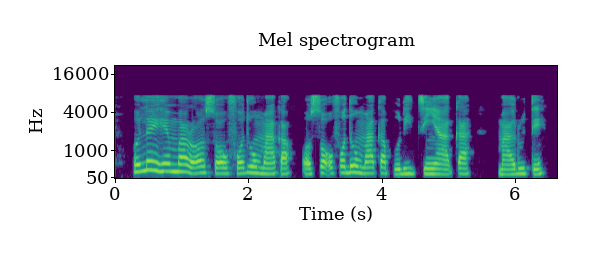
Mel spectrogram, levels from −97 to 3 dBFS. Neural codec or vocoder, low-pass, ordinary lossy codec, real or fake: none; 7.2 kHz; none; real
